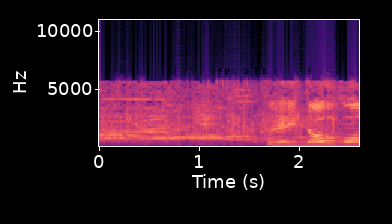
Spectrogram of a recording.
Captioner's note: applause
